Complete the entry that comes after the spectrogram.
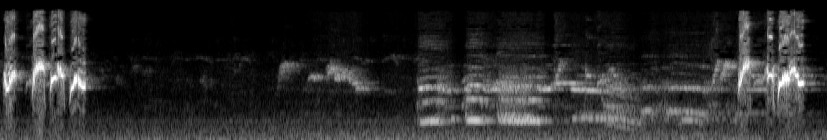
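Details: Red-whiskered bulbul opening with a loud four-note burst, then lower warbling and slurred whistles, before closing with another sharp four-note burst.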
